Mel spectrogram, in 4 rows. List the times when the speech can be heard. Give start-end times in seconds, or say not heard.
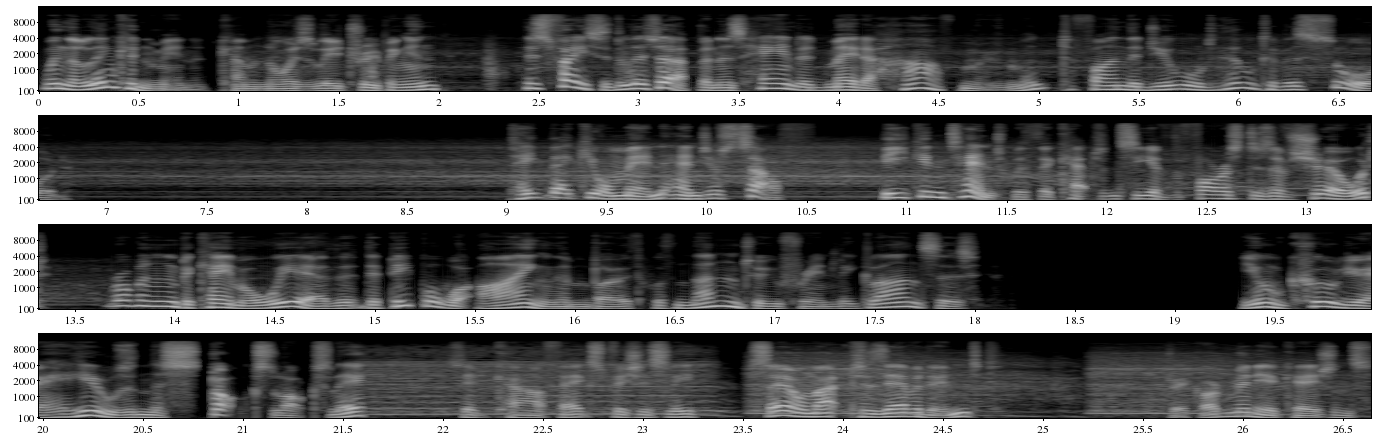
0.0-6.8, 9.0-18.1, 19.3-24.9, 25.6-26.6.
